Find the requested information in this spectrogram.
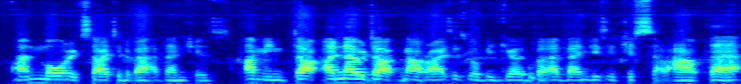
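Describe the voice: A man's fairly low voice at a fairly quick pace, with little pitch movement and a slightly husky edge.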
